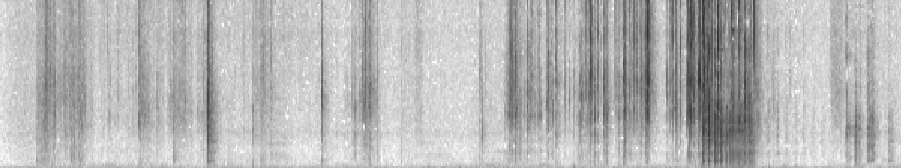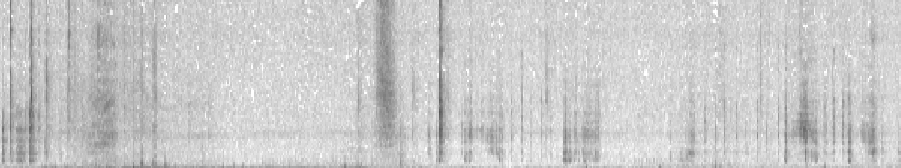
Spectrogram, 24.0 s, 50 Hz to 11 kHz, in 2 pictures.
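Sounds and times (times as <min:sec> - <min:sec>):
plastic packaging crinkling: 0:00.5 - 0:03.0, 0:04.6 - 0:05.2, 0:06.7 - 0:10.5
plastic ripping: 0:06.7 - 0:10.2.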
